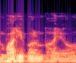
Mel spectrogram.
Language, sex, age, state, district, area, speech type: Nepali, male, 60+, West Bengal, Kalimpong, rural, spontaneous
